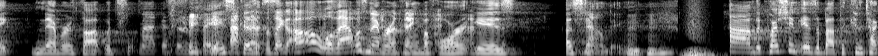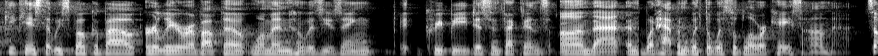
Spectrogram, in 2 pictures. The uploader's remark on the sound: Live From Netroots Nation. Recorded live back in July at the Netroots Nation gathering in Chicago.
